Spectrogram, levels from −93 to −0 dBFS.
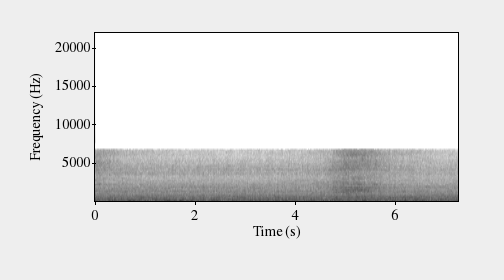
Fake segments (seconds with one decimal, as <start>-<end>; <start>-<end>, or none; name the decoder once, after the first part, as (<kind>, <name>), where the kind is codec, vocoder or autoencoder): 0.0-7.3 (vocoder, WaveNeXt)

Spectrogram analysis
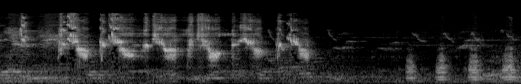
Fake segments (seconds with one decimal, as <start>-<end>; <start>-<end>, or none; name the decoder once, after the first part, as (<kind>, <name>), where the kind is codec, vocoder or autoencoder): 1.2-2.6 (codec, SNAC)

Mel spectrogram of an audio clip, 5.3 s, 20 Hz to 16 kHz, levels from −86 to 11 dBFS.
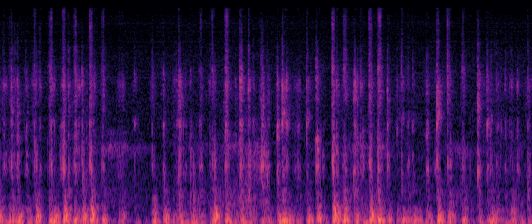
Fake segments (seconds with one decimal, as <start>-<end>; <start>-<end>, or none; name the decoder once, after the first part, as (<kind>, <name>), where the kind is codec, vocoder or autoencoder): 0.0-1.2 (vocoder, BigVGAN v2); 2.5-4.2

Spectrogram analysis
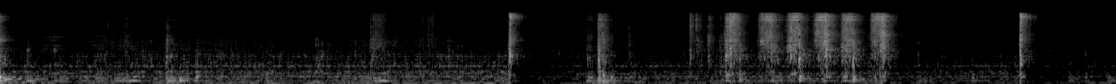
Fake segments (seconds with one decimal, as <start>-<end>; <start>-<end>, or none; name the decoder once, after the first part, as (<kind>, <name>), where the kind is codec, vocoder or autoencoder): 0.0-11.2 (vocoder, BigVGAN v2)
